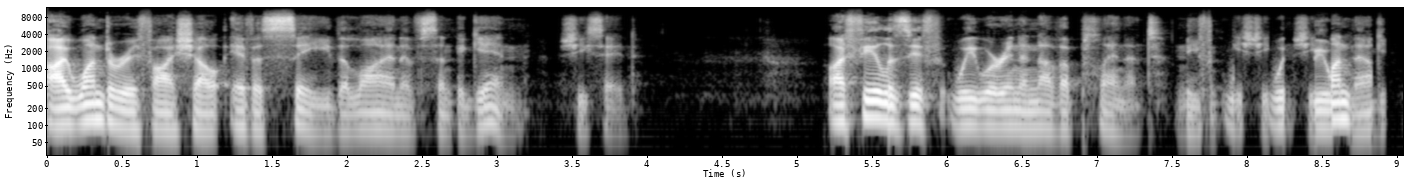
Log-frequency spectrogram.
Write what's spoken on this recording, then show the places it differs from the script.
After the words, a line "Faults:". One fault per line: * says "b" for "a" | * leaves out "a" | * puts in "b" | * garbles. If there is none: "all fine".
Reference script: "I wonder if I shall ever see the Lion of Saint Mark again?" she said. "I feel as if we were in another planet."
"I wonder if I shall ever see the Lion of Saint Again?" she said. "I feel as if we were in another planet." [garbled]
Faults:
* leaves out "Mark"
* garbles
